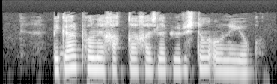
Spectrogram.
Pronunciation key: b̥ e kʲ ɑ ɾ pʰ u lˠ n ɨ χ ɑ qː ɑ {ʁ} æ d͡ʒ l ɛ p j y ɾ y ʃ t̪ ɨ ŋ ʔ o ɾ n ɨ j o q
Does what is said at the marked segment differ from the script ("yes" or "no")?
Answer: yes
